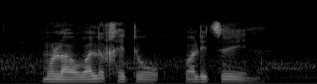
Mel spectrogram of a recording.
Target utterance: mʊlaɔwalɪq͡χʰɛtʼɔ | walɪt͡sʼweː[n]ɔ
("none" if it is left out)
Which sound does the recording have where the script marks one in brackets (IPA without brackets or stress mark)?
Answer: n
